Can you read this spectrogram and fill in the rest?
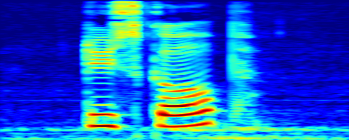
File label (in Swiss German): "usgab", alsace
